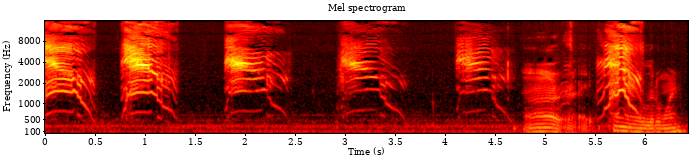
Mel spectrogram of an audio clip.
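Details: Small kitten roaming an apartment, producing five strained, high meows roughly one per second, followed by a person speaking briefly at the end; low steady hum in background.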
